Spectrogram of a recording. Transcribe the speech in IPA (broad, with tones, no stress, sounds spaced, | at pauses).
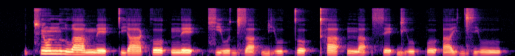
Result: t͡ɕ ɔ̃˦ n l w a˧ m e˨ ʔ t̪ j a˧ k o˦ ʔ n̪ e˦ ʔ t͡ɕ j u˧ d͡z a˨ ʔ b j u˧ t̪ o˦ ʔ kʰ a˦ ʔ n̪ a˨ ʔ s e˨ ʔ ɡ j u˧ p o˨ ʔ a˧ j d͡z j u˥˧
